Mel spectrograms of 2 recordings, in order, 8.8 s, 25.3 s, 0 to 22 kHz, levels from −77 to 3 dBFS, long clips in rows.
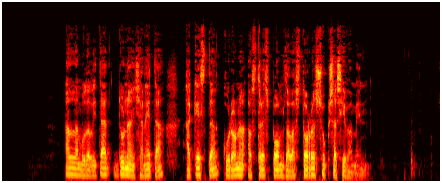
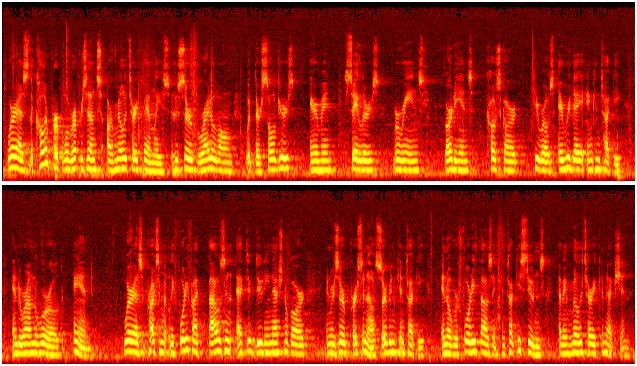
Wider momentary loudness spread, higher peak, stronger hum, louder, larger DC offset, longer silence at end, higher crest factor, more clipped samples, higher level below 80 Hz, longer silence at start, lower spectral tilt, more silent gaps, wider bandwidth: about the same, 11 LU vs 10 LU; about the same, -2 dBFS vs 0 dBFS; neither; second, -21 LUFS vs -16 LUFS; neither; first, 0.55 s vs 0 s; about the same, 20 dB vs 16 dB; neither; first, -46 dBFS vs -52 dBFS; first, 1.25 s vs 0.05 s; second, -4 dB/octave vs -5.5 dB/octave; neither; second, 15 kHz vs over 20 kHz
